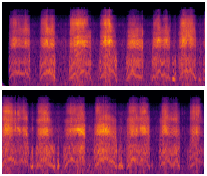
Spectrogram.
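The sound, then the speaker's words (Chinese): Skunk sounds: a steady series of about fourteen raspy, hissing squeaks, each burst short and high-pitched, repeating at a quick even rhythm with brief gaps between. No one talks. “Skunk, skunk，臭鼬。”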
